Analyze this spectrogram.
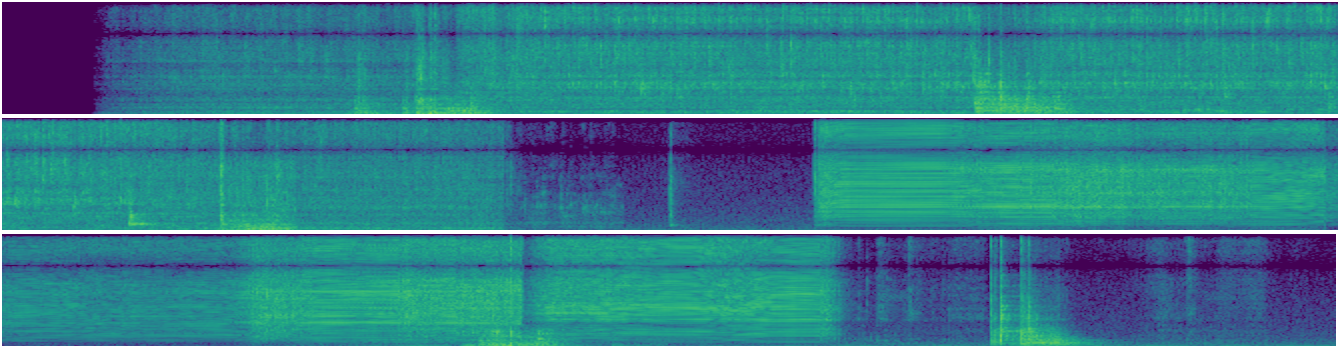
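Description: Water running from a tap into a bathroom sink, with a few knocks, cuts off about nine seconds in. An electric shaver then buzzes in two runs of about three seconds each.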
